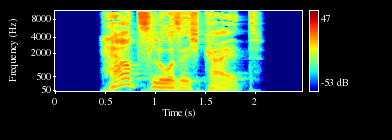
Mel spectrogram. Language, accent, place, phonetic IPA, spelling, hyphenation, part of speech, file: German, Germany, Berlin, [ˈhɛʁt͡sloːsɪçkaɪ̯t], Herzlosigkeit, Herz‧lo‧sig‧keit, noun, De-Herzlosigkeit.ogg
- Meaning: 1. heartlessness 2. acardia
